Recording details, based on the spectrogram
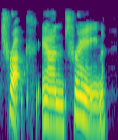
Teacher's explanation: when TR kind of like Truck and Train there is more of a chchch that CH sound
